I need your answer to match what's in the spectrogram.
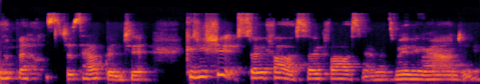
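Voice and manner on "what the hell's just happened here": mock crying through the words, teary. Retelling a call to the director after a hard shoot: retelling own crying. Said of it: "sort of crying, going".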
